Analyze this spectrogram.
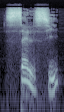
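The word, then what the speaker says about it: celles: all right feminine plural celi okay don't pronounce the final s Cel s all right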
